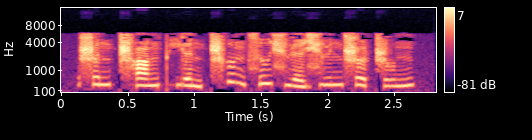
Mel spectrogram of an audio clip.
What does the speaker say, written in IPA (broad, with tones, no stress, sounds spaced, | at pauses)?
ʂ ə˧˥ n ʈ͡ʂʰ ɑ˧˥ ŋ pʰ j ɛ˨˩ n ʈ͡ʂʰ ɤ˥˩ ŋ s ɹ̩˥ ɕ ɥ ɛ˧˥ ɕ y˥ n ʂ ɤ˥˩ ʈ͡ʂ ʊ˧˥ ŋ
